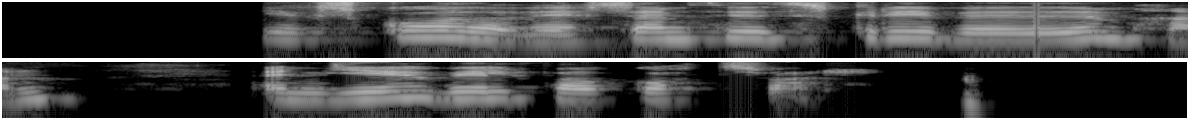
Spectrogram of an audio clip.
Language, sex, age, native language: Icelandic, female, 40-49, Icelandic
